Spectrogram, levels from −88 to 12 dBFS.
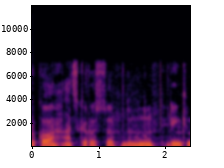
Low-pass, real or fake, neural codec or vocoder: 7.2 kHz; fake; codec, 16 kHz, 4 kbps, FreqCodec, larger model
